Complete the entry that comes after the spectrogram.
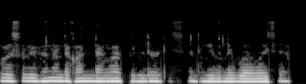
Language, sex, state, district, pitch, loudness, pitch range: Assamese, male, Assam, Hailakandi, 140 Hz, -13 LUFS, 140-150 Hz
